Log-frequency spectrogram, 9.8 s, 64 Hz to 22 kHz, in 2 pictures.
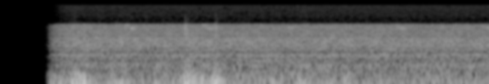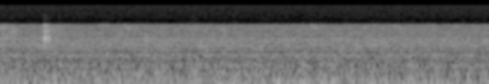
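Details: Honey bees arriving as a large swarm moves into an empty hive on 24 March 2023, scout bees having come first; a dense, low, steady buzzing hum sets in after half a second and holds throughout, louder in the opening seconds.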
